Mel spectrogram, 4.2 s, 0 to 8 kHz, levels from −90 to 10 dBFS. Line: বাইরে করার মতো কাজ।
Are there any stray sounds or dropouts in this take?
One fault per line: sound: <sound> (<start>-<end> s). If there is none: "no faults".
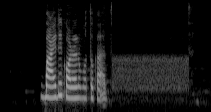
no faults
